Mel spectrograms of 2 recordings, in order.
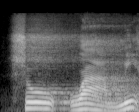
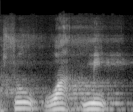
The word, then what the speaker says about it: suami: Suami apa? Suami ada W-nya enggak? Ada enggak ya? Su su a mi apa su wa mi? Sekalipun tidak ada w-nya suami ami dibacanya suami tetap aja.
